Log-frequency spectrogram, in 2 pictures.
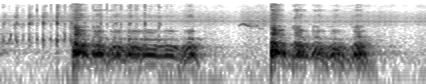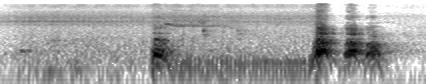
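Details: Jindo dog kept in the front yard of a traditional hanok house in Jeonju Hanok Village, North Jeolla Province, South Korea, giving loud runs of rapid barks, then shorter bursts and a few single barks with short silences between.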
